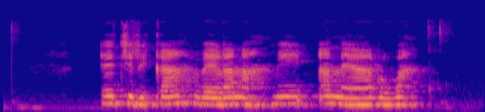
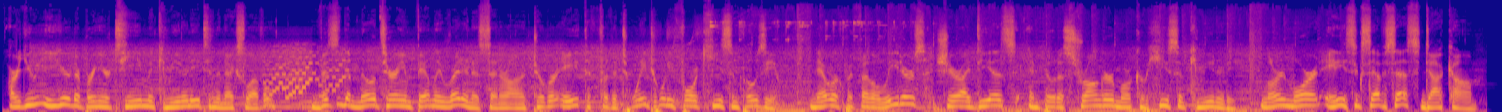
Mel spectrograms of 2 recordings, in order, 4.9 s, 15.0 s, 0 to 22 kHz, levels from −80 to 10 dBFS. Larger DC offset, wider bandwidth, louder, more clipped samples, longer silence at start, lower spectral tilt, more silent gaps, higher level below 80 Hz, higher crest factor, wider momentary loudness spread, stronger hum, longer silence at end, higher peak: neither; second, 11.5 kHz vs over 20 kHz; second, -22 LUFS vs -16 LUFS; neither; first, 1 s vs 0 s; about the same, -5 dB/octave vs -5 dB/octave; neither; second, -64 dBFS vs -28 dBFS; first, 16 dB vs 10 dB; first, 7 LU vs 3 LU; neither; first, 0.55 s vs 0.25 s; about the same, -8 dBFS vs -6 dBFS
